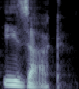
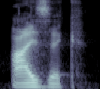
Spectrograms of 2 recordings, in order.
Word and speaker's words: Isaac: just texted in his his first name is pronounced isak isak uh of course which is the sort of the the the Spanish version uh Isaac probably would sound quite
